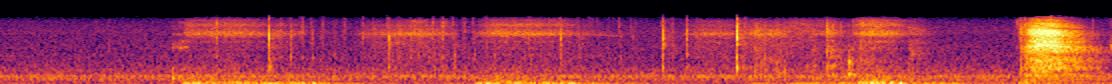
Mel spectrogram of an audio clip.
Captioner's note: typing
